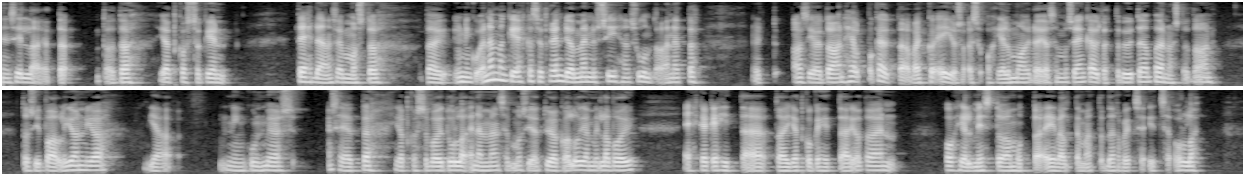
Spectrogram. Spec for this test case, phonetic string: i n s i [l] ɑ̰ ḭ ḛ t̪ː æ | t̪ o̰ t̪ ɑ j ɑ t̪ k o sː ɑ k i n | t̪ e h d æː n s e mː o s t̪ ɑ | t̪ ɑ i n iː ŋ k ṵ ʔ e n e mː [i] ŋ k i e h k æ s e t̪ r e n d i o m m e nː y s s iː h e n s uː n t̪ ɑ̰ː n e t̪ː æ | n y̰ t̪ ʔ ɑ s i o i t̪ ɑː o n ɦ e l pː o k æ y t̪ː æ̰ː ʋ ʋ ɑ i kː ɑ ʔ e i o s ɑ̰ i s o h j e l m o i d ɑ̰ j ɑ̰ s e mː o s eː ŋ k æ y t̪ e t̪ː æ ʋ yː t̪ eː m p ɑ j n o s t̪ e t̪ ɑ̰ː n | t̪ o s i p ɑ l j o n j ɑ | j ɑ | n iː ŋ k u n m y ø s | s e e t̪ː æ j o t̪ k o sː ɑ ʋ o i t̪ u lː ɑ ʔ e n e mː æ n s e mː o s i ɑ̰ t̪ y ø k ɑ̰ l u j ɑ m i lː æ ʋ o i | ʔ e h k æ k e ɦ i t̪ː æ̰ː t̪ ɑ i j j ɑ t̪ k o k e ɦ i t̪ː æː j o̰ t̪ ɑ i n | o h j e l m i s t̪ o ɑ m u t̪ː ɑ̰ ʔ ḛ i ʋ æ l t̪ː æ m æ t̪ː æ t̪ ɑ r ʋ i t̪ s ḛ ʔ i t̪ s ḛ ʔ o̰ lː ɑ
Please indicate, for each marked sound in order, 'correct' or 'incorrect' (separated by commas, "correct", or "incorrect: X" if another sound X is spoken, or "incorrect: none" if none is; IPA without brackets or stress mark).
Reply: incorrect: lː, incorrect: æ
